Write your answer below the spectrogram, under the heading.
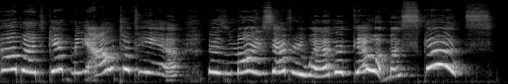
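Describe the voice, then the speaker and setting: Shouting in a shrill, squeaky put-on character voice, the speaker keeps a moderate pace. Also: female-sounding voice, extremely high pitch for a woman. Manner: screaming, panicked.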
